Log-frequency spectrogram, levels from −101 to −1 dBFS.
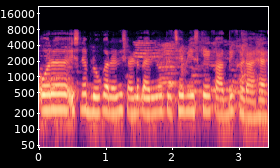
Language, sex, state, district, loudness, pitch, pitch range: Hindi, male, Delhi, New Delhi, -14 LUFS, 215 Hz, 200-225 Hz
